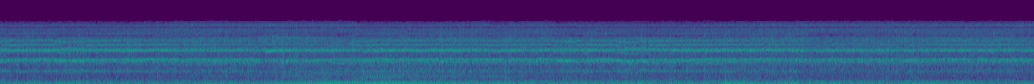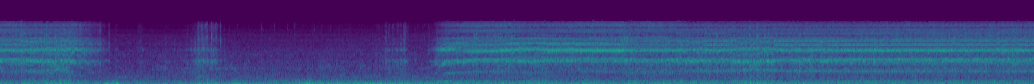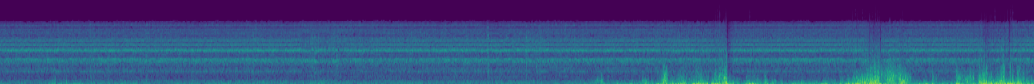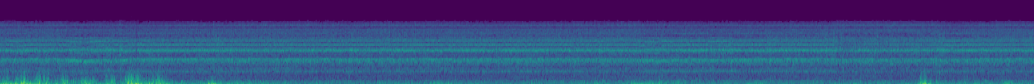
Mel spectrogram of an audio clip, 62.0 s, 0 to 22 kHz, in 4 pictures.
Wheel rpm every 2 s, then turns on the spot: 160, 160, 160, 160, 160, 160, 160, 160, 60, 0, 10, 140, 160, 160, 160, 160, 160, 160, 160, 160, 160, 160, 160, 160, 160, 160, 160, 160, 160, 160, 160.
none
